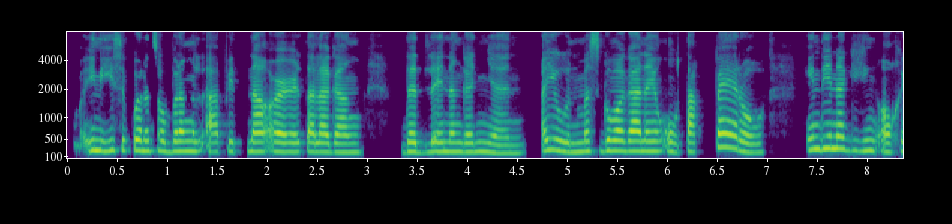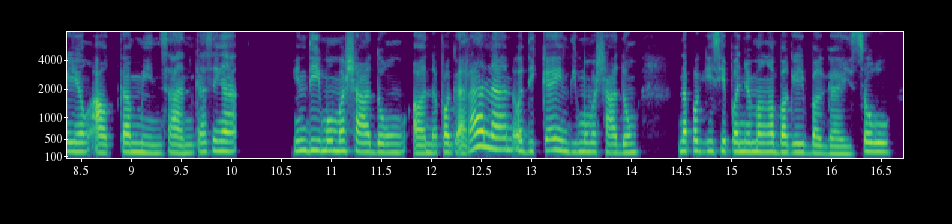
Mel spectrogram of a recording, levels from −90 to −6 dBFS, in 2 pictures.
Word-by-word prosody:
may 240 - -2
iniisip 245 +1 -2
ko 245 -2 +4
ng 235 - -3
sobrang 230 0 +2 0.2
lapit 215 0 -4
na 220 0 +5
or 210 -1 +4
talagang, 205 -1 +2 0.4
deadline 215 +1 0
ng 215 - -2
ganyan 210 -3 -2 0.3
ayun 235 -4 +1
mas 225 +1 +1
gumagana 230 -1 +4
yung 230 - -2
utak. 215 -1 -1
Pero, 225 -12 +2 0.4
hindi 280 +2 +2
nagiging 245 -4 0
okey 210 +1 -1
yung 215 - -4
outcome 205 +2 0
minsan 190 -1 -3
kasi 215 +3 -3
nga, 225 -1 +2 0.6
hindi 245 0 +1
mo 235 0 +2
masyadong, 210 -3 -1
ah, 185 - 0
napag-aralan 265 - +2
o - - +1
di 225 -1 -6
kaya 250 +3 -1
hindi 210 -3 -4
mo 215 - -2
masyadong 195 -1 -3 0.4
napag-isipan 225 -1 0
yung 215 0 +1
mga 210 0 +1
bagay-bagay 185 -4 -2
so 210 +1 +1
215 Hz, 150 wpm, -23 LUFS, 205-235 Hz, 0.6 s, na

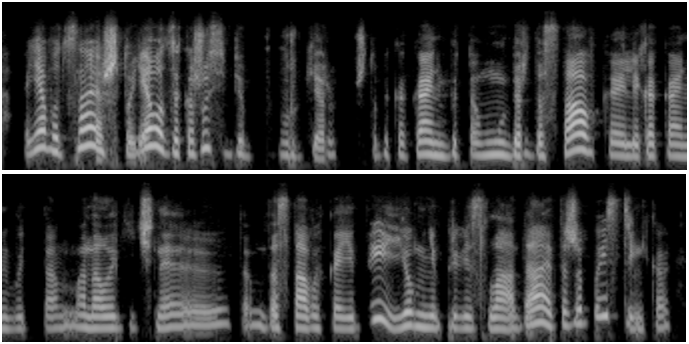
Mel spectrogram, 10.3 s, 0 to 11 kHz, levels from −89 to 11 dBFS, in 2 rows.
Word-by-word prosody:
я 330 - +3
вот 260 -5 -2
знаю, 355 +3 +5
что - - +8
я 350 - +6
вот 330 -4 +4
закажу 230 +5 -1
себе 225 -6 -8 0.2
бургер, 205 +1 -9
чтобы 225 - -11
какая-нибудь, 205 0 0
там, 205 - -7
убер 205 0 -2
доставка, 225 +2 +3
или 190 -1 -2
какая-нибудь, 185 -2 -5
там, 195 +3 -9
аналогичная, 190 - -3
э, - - -18
там, 240 -2 -11
доставка 195 -1 -2
еды, 180 - -4
её 230 - +1
мне 200 -3 -3
привезла, 185 -2 -3
да, 270 +7 +3
это 235 +1 -5
же 260 +3 +1
быстренько. 385 +9 -6
205 Hz, 170 wpm, -23 LUFS, 190-235 Hz, 0.2 s, что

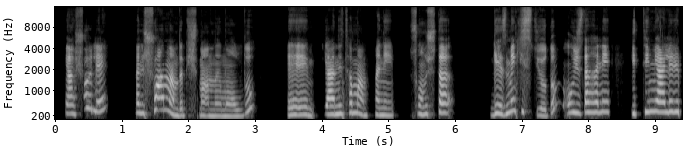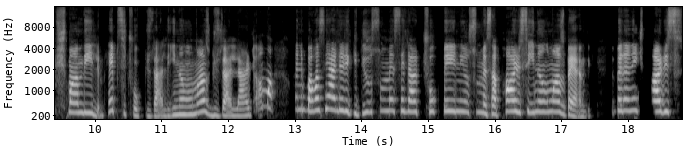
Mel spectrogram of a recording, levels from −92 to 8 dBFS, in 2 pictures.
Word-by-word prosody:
Ya, 275 0 +2
şöyle, 385 - -4 0.4
hani, 295 -2 -3
şu 395 - -1
anlamda 365 - +3
pişmanlığım 200 -2 -7
oldu. 195 - -7 0.5
Eee, 235 -2 -1 0.2
yani, 255 +1 +3
tamam, 285 -7 -3
hani, 225 -2 -3 0.2
sonuçta 270 +4 0 0.6
gezmek 285 +8 0
istiyordum. 215 -11 -5 0.2
O 305 +1 -3
yüzden, 310 +1 +2
hani, 320 +1 0 0.3
gittiğim 315 +6 -3
yerlere 330 0 +4
pişman 310 -1 0
değilim. 245 -8 0
Hepsi 345 -6 -1
çok 210 -2 -10
güzeldi. 195 0 -4
İnanılmaz 245 +7 0
güzellerdi 210 0 -1
ama, 475 -3 0 0.3
hani, 395 -1 -9
bazı 380 +3 +3
yerlere 380 -3 +4
gidiyorsun 320 +5 -7
mesela 355 -2 0
çok 340 +1 -8
beğeniyorsun. 345 -3 -1
Mesela, 260 -4 +2
Paris'i 340 +1 +6
inanılmaz 330 -2 0
beğendik 185 -2 +4 0.3
ve - - -28
ben, 365 - +4
hani, 365 0 +1
hiç 365 - -13 0.2
Paris, 335 -1 +6
305 Hz, 135 wpm, -23 LUFS, 240-345 Hz, 0.6 s, Paris'i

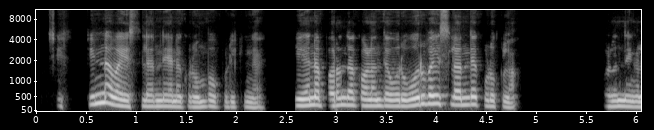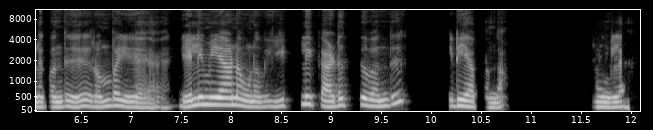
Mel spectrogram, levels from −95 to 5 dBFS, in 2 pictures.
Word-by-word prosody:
C - - -17 0.3
சின்ன 275 +4 +4
வயசுலருந்தே 185 -2 0
எனக்கு 170 -1 -2
ரொம்ப 175 +2 -1
பிடிக்குங்க. 160 -2 -7 0.4
ஏன்னா 220 +3 +5
பிறந்த 220 +3 +1
குழந்த 200 0 +2
ஒரு, 190 - +3
ஒரு 235 +3 +5
வயசுலருந்தே 245 -3 +2
குடுக்கலாம். 180 -5 -5 0.9
குழந்தைங்களுக்கு 170 -2 0
வந்து 170 +2 -1 0.3
ரொம்ப 185 +5 -1 0.3
எ - - -3 0.5
எளிமையான 235 +1 +5
உணவு. 170 0 -2
இட்லிக்கு 240 +4 -5
அடுத்து 215 +5 -2
வந்து 200 +10 -1 0.5
இடியாப்பம் 175 -6 0
தான். - - -11 0.8
இல்லைங்களா? 165 0 0
190 Hz, 125 wpm, -21 LUFS, 170-230 Hz, 0.9 s, ஏன்னா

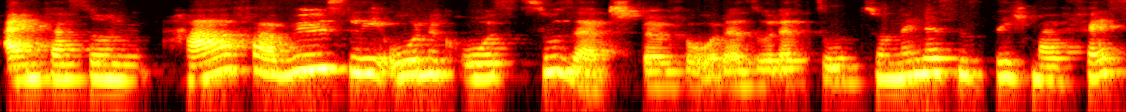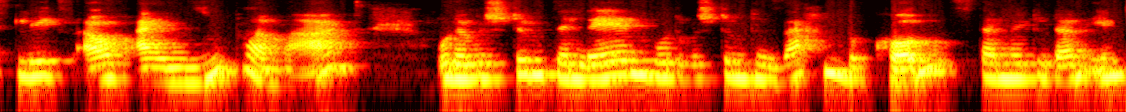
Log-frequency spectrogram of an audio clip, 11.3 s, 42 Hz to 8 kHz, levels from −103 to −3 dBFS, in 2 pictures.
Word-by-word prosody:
einfach 195 0 +4
so 205 - -1
'n 195 -1 0 0.3
Hafermüsli 295 -2 +4
ohne 240 +3 +1
groß 205 -2 -4
Zusatzstoffe 210 - -2
oder 140 - -4
so, 155 0 -5
dass 155 0 -4
du 170 0 -7
zumindest 240 +5 +1
dich 215 -1 -5
mal 175 -2 -4
festlegst 225 -1 -3
auf 205 - +4
einen 170 0 +2
Supermarkt 290 - -1 0.4
oder 200 -1 +2
bestimmte 205 +3 -2
Läden, 215 +5 +2
wo 215 - -2
du 205 - -10
bestimmte 195 0 -5
Sachen 260 +6 -1
bekommst, 255 - +2
damit 200 -1 -1
du 205 - -7
dann 195 +8 -2
eben 230 -2 -1
210 Hz, 160 wpm, -22 LUFS, 195-245 Hz, 0.4 s, einfach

